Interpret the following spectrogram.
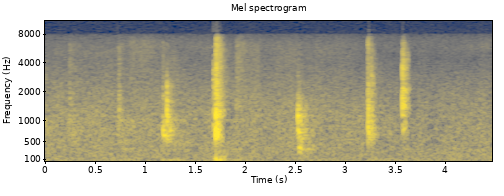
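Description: Five short, sharp clicks at uneven intervals over quiet room tone, the second one the loudest.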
